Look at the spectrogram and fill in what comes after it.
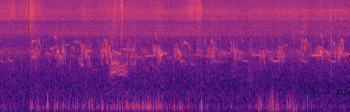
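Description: Small birds chirping and twittering continuously, with irregular low rumbling thumps underneath.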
